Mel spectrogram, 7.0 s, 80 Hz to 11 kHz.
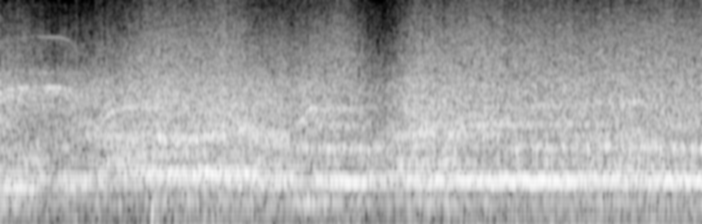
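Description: A stadium crowd roars at La Bombonera, Boca Juniors' ground, in 1995 as Maradona returns to the pitch; a loud, dense, unbroken roar with whoops and shouted cries swelling within it throughout.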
